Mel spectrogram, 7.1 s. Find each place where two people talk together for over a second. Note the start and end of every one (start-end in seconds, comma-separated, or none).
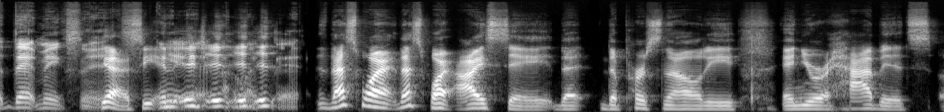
0.7-2.3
